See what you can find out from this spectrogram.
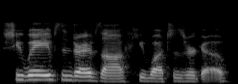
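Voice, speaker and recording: Female narrator for script directions, lower register, dry, slightly dull recording. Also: expressive, a little slow, dry recording. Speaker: stage directions reader. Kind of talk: scripted narration at a screenplay table read.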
